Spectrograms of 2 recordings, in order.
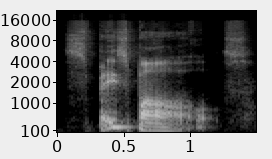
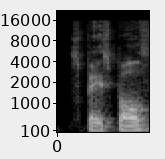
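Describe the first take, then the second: First: "Spaceballs" stretched very slowly; slow drawn-out title. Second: Said in the usual way. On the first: Acted. Naming the movie, slow and drawn out.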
